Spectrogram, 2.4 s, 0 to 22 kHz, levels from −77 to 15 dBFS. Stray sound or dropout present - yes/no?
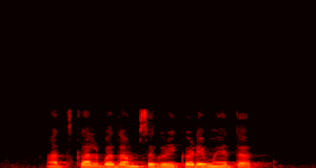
no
